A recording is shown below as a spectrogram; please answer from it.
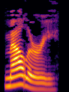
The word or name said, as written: malerie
